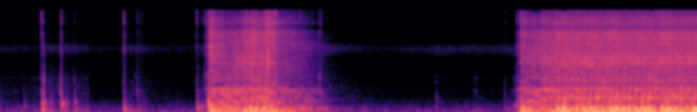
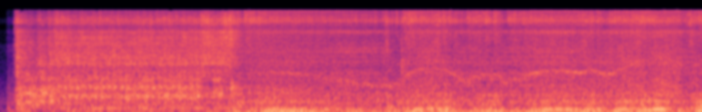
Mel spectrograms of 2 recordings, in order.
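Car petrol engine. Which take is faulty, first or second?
first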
